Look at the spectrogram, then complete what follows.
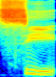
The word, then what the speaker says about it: See: haven't read the podcast, C is spelled like you see, not C like the letter.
